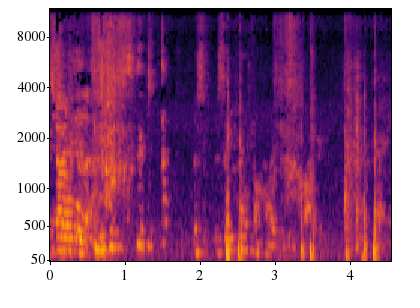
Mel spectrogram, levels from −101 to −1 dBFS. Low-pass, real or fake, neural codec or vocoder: 10.8 kHz; real; none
